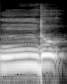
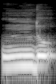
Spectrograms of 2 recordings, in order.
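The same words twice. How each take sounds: Both takes have the same delivery.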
